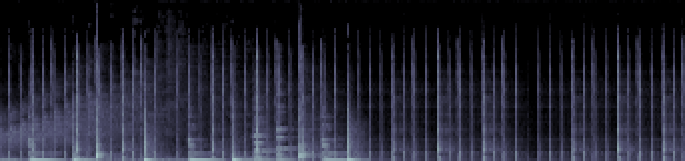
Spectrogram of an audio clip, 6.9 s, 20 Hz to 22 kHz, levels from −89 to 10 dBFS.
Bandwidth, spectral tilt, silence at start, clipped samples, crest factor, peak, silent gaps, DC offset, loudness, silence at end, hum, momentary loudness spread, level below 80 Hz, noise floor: 18.5 kHz; -5 dB/octave; 0 s; under 0.1%; 24 dB; -4 dBFS; none; under 0.1%; -28 LUFS; 0 s; none; 16 LU; -32 dBFS; -47 dBFS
